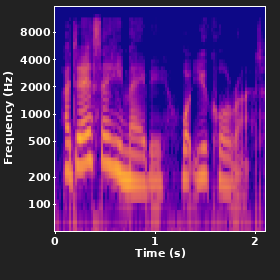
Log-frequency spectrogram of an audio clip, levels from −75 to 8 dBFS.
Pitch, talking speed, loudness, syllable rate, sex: 215 Hz, 230 wpm, -18 LUFS, 6.7 syllables/s, female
